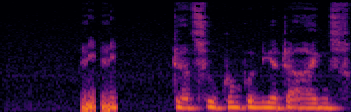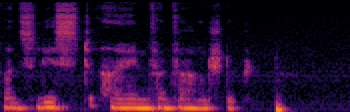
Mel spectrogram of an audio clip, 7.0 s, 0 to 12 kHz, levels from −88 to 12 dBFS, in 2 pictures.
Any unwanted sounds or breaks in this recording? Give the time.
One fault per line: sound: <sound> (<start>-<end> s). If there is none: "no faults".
sound: laugh (0.8-1.2 s)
